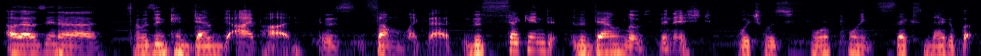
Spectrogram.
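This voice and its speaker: A man's voice: medium pitch, expressive, a little slow. Sarcastic man reading aloud over music. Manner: sarcastic, incredulous, profane. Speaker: host reading and mocking internet horror stories.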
